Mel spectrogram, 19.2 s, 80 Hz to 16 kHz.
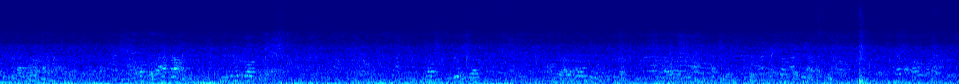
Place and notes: Outside the library, Binaural recordings, Zoom H4n+ Soundman OKM II ( SoundMap2014016 -18)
